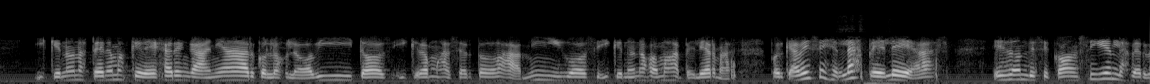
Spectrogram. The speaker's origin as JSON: {"language": "Spanish", "country": "Argentina", "said": "porque nosotros como argentinos podamos decidir cuál es nuestro destino."}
